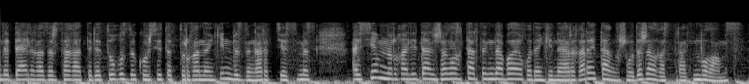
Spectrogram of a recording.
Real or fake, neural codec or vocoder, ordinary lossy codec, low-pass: real; none; none; 7.2 kHz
